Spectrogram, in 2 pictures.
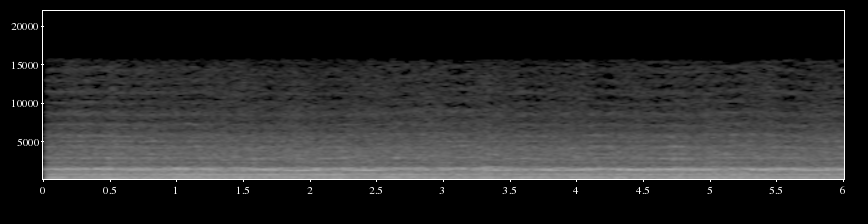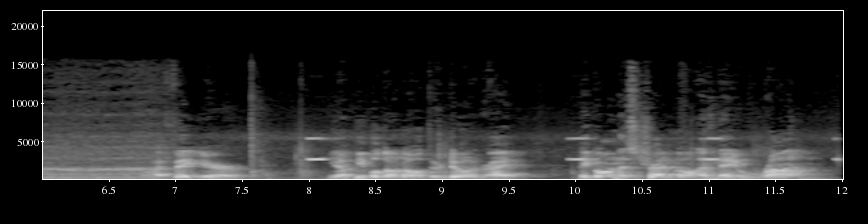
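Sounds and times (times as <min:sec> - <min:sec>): treadmill hum with high whine: 0:00.1 - 0:07.4.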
